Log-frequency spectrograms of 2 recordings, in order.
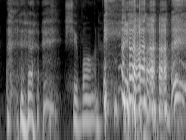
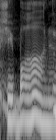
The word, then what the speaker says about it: Siobhan: Siobhan. Siobhan.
